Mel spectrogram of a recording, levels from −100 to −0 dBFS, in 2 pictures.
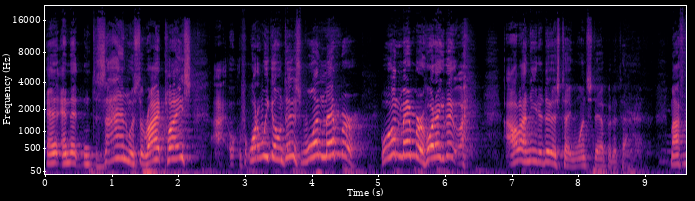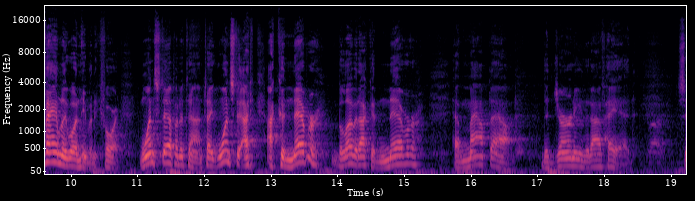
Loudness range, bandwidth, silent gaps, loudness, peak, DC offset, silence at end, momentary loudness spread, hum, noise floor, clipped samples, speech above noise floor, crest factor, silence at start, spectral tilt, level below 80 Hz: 14 LU; 18 kHz; none; -38 LUFS; -16 dBFS; under 0.1%; 0 s; 20 LU; none; -67 dBFS; under 0.1%; 28 dB; 24 dB; 0.05 s; -4 dB/octave; -64 dBFS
